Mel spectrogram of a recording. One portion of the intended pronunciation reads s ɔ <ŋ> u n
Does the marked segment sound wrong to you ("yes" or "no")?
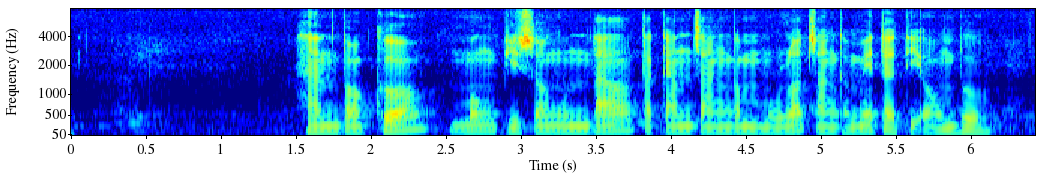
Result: no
